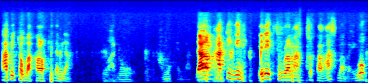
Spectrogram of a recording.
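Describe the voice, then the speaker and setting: A woman's voice: sits low, expressive, very fast, husky, lo-fi sound. Laughing woman teacher on a webinar. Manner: laughs often between phrases; acts out quoted remarks in changed voices. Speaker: math teacher presenting a webinar. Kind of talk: online teaching talk to parents and teachers.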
